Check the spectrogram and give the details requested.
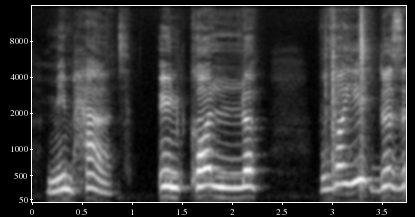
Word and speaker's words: colle: Une colle. Une colle. غراء. باللغة العربية هو غراء. الكول. غراء باللغة العربية نقول غراء. لكن elle se prononce une colle. Je répète. Un livre. كتاب. Une gomme. ممحات. Une colle.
